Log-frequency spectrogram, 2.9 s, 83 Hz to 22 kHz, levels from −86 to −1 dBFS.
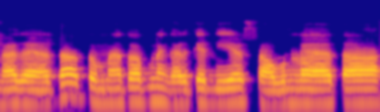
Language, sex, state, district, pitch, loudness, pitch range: Hindi, male, Uttar Pradesh, Jyotiba Phule Nagar, 135 Hz, -16 LUFS, 130-140 Hz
